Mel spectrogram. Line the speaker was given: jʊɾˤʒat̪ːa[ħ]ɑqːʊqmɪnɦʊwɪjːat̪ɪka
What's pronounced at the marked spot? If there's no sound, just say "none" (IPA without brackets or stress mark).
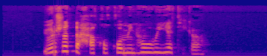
ħ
